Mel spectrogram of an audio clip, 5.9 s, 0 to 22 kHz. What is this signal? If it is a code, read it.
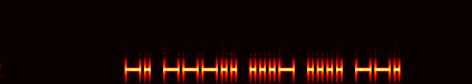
Morse code, heard as a keyed tone, about 19 wpm, 700 Hz. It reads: N8VHG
